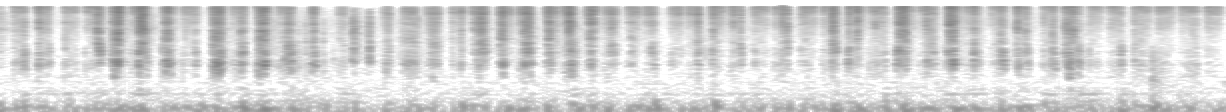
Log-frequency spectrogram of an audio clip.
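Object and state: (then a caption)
Scratch-art coated paper being scratched. A wooden stylus, held with long painted nails, scratches the coating of a thin black-coated scratch-art card lying flat. Rapid, repeated dry scratching strokes rasp out as bright streaks over a steady low rumble that carries most of the energy.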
